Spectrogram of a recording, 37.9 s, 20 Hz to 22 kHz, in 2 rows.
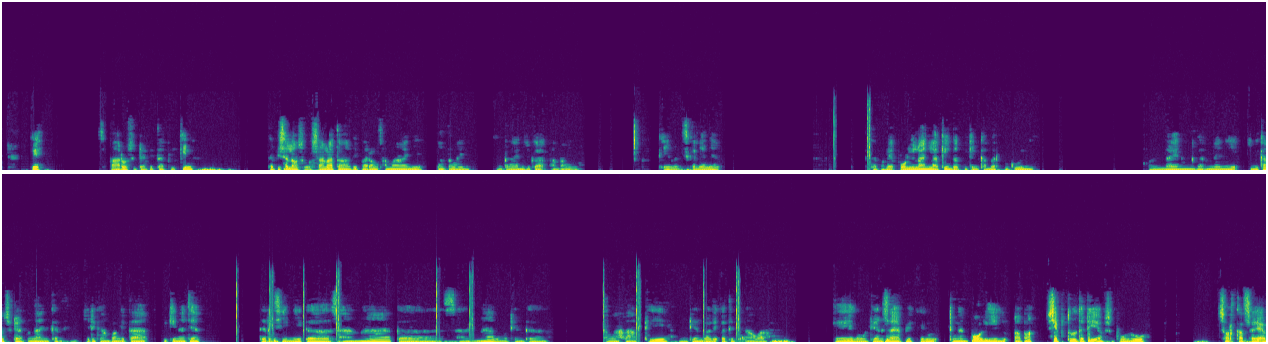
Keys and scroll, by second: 2.1 F9, 31.1 F10.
